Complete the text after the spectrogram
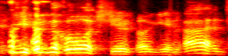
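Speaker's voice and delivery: loud laughing mock scold, slow; hammed-up telling off from the loo door. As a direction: bark it out half laughing.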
